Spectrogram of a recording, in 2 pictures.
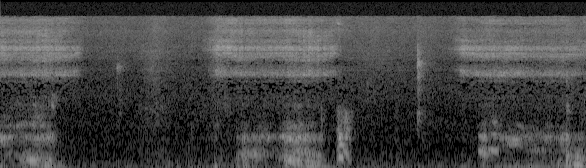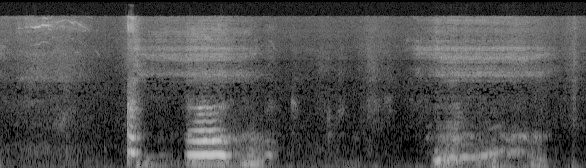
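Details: Father's snoring keeping a newborn baby awake: repeated rough, rattling adult snores about every three seconds, with a brief infant squeak.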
